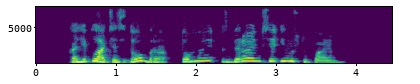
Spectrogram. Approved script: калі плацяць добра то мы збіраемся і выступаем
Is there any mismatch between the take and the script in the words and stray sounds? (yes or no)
no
